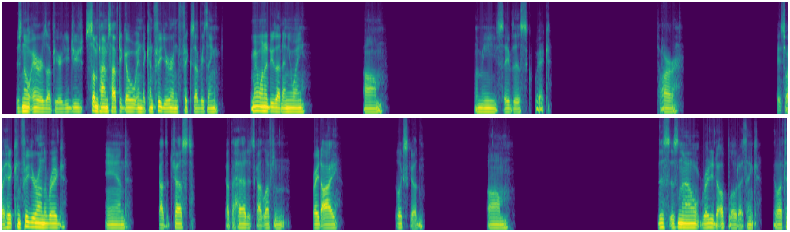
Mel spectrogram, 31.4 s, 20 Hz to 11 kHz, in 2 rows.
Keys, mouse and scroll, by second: 7.3 click, 8.4 click, 10.3 click, 10.5 click, 11.1 click, 11.2 click, 11.7 click, 12.0 click, 12.0-13.6 typing, 12.3 click, 12.6 click, 15.1-16.2 scroll, 15.2-15.9 typing, 16.8-17.1 scroll, 19.7 click, 20.9 click, 21.3 click, 22.3 click, 22.9-24.0 scroll, 25.5 click, 25.5 scroll, 28.4 click, 30.0 click, 31.1 click.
